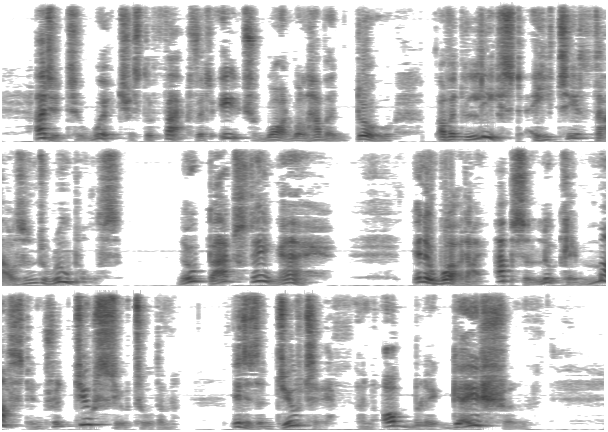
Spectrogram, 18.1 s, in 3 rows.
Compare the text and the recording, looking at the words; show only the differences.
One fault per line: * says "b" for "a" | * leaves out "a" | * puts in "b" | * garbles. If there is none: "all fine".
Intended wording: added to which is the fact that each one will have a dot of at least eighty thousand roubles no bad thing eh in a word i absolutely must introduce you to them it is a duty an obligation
all fine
